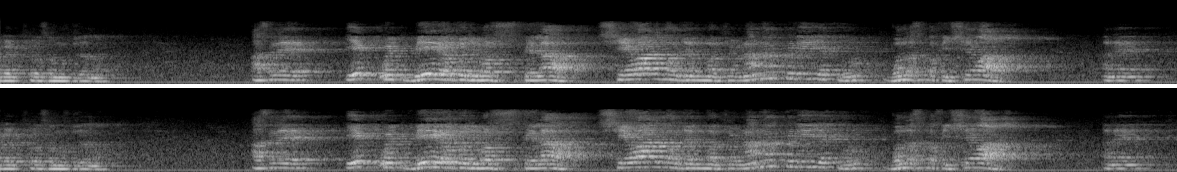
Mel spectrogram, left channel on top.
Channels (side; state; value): both; normal; correlation 0.47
